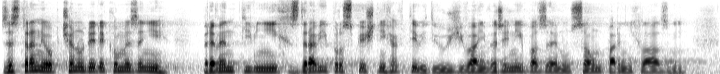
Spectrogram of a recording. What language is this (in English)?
Czech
